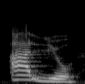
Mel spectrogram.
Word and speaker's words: alho: vamos a palavra alio Alo eu não falo aur por exemplo H com som de de R ou au o o h não sendo pronunciado eu falo alho percebo que tem o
